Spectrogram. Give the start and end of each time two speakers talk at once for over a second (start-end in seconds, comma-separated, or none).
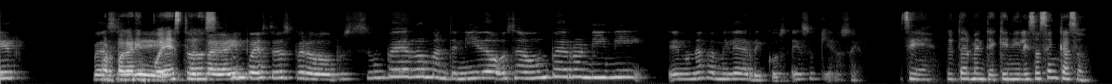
1.0-2.2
